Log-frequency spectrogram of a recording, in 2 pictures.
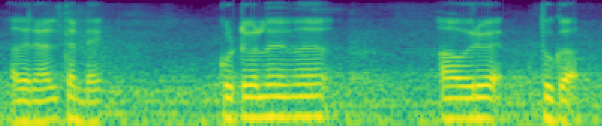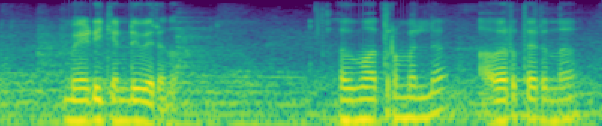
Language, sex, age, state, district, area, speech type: Malayalam, male, 18-30, Kerala, Idukki, rural, spontaneous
